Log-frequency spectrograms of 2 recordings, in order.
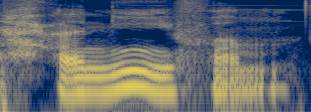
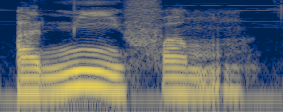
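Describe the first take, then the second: First: The word starts with an 'h' sound. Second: The word starts directly with a vowel. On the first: The speaker calls it right. "bukan hanifam" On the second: The speaker calls it wrong. "selalu uh, murid-murid baca ialah anifam"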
